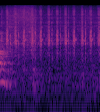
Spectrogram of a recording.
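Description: A man's voice finishing a word, then a pause with low room noise in a lecture hall.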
